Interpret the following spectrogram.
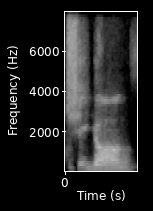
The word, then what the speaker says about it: qigong: Yep, Qigong.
